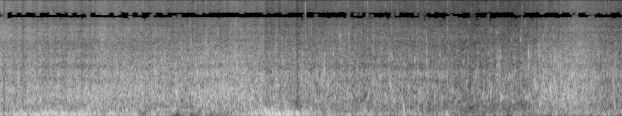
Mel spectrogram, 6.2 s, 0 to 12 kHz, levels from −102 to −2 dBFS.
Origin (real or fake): real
